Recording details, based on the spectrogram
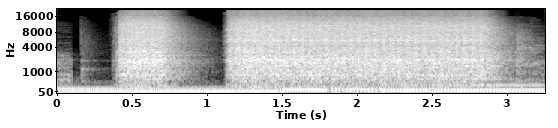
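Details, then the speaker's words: New OEM Tools 20-ton air-over-hydraulic press (25087), first try after assembly, air connected, no air leaks: loud air hiss with fast low pulsing impact-like chatter as the ram moves; pump working normally. "you can hear that making that impact kind of noise oh yeah ram's moving"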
